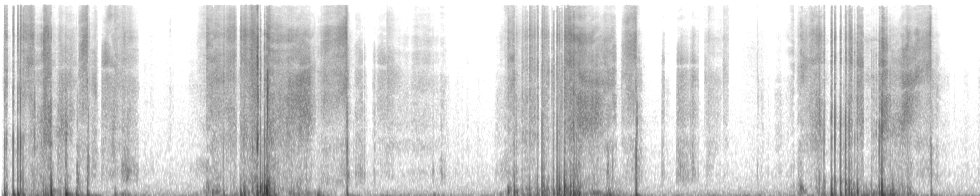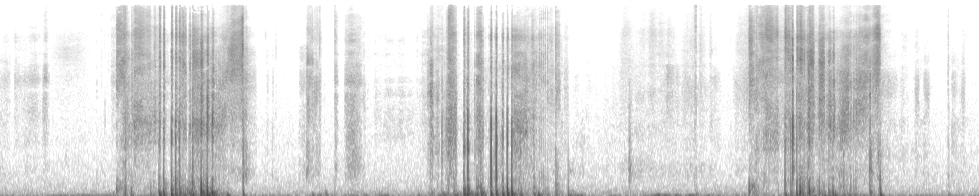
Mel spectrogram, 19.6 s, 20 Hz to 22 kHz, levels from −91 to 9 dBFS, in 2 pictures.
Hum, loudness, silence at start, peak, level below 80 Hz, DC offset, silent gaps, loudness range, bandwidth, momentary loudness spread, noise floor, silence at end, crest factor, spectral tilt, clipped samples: none; -32 LUFS; 0 s; -2 dBFS; -38 dBFS; under 0.1%; none; 6 LU; over 20 kHz; 24 LU; -54 dBFS; 0.15 s; 32 dB; -3.5 dB/octave; under 0.1%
